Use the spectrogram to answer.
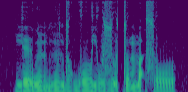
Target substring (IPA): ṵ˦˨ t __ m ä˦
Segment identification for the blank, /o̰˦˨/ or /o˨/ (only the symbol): o̰˦˨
